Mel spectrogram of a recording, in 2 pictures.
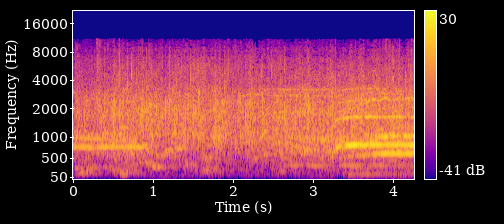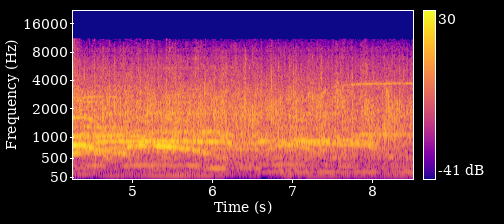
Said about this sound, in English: gets a standing ovation, I'll turn it over to the crowd as she sits around the bases.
